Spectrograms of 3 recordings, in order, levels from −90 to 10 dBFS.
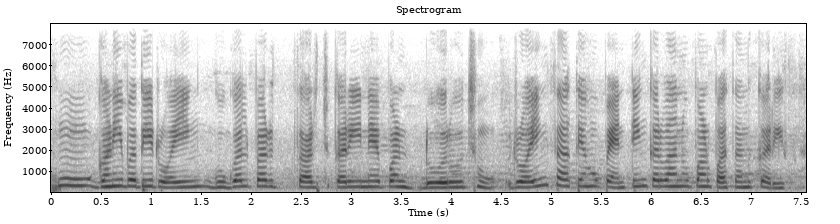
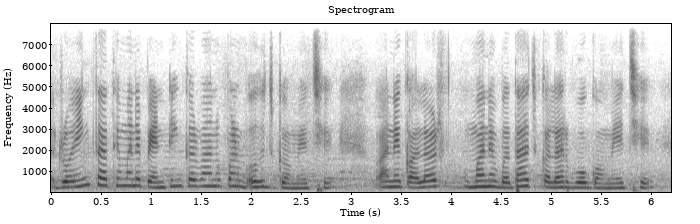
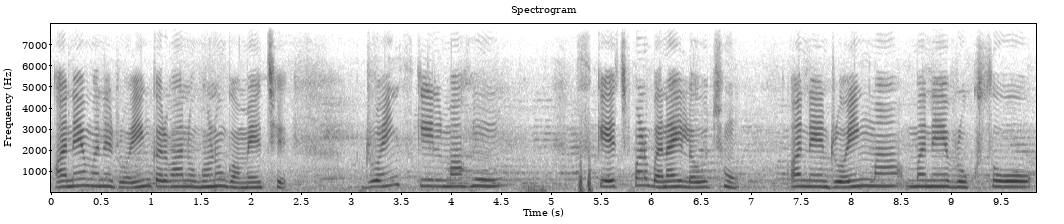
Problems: constant background noise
